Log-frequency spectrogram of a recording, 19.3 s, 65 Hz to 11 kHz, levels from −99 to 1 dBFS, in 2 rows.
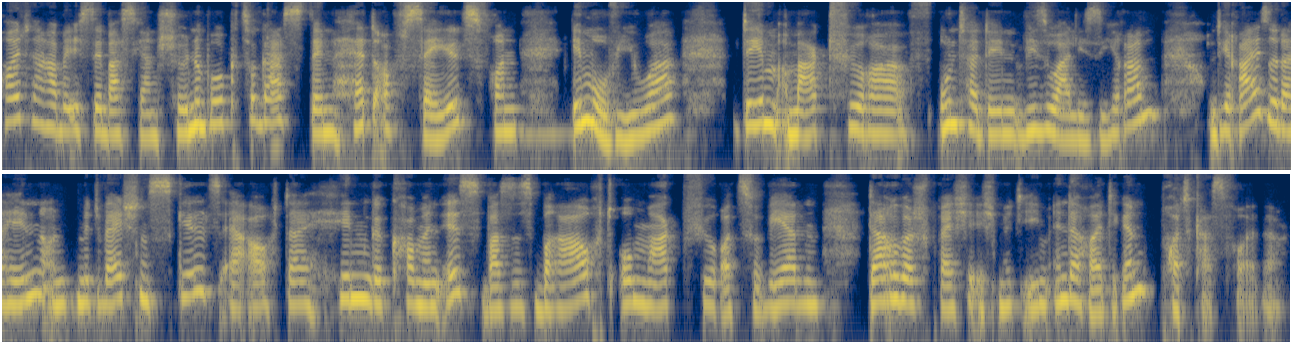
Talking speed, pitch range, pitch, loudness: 145 wpm, 195-245 Hz, 215 Hz, -19 LUFS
